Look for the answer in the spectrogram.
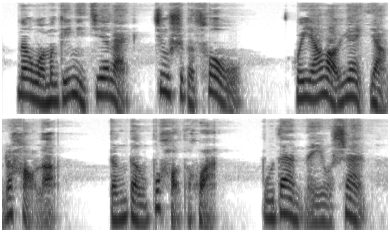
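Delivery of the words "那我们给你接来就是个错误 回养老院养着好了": usual speaking voice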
